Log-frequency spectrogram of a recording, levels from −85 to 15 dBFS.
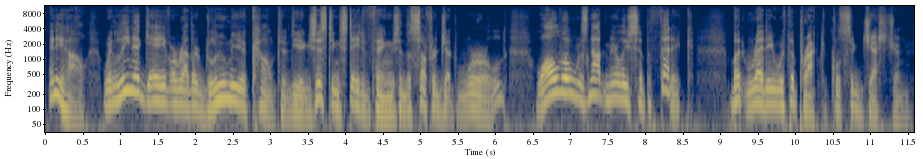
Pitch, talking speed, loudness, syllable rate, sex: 120 Hz, 150 wpm, -18 LUFS, 5.0 syllables/s, male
